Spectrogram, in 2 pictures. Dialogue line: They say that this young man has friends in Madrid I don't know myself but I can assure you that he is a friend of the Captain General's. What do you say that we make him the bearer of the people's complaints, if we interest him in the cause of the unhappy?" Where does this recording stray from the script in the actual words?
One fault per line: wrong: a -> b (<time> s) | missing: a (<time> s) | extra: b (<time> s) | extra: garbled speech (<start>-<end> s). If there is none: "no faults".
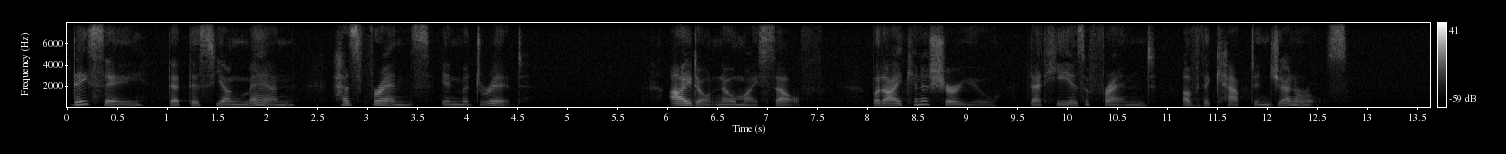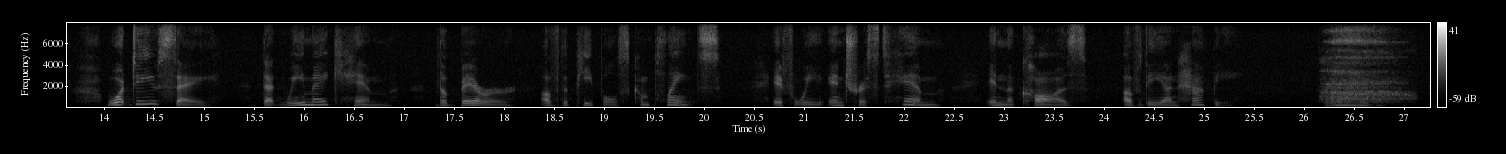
no faults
